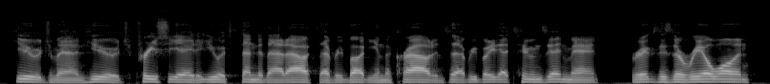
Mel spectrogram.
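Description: Against a quiet background, a man with an ordinary speaking voice talks at a fairly quick pace and fairly low pitch. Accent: American. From US Northeast, Long Island. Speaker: live audio chat host. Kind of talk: casual chat. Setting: live audio chat room. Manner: excitable.

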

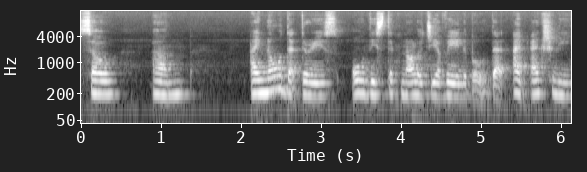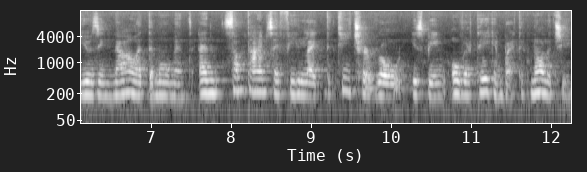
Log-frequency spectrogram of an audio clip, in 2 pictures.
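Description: A woman speaks with an Italian accent. Her intonation is monotone and flat. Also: medium pitch for a woman, moderate pace. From Italy. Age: 20s. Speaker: language student, listener. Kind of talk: recorded listener question.

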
